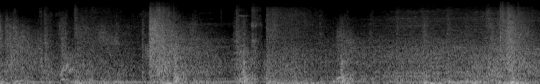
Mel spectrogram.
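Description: Bomb blasts in the action game Hades, several sharp explosive bursts spaced a second or so apart over a busy, fairly quiet game backdrop.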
